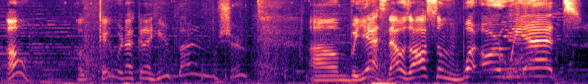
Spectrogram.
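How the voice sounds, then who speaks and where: A man's voice: very high voice, big pitch swings, normal speed, over music. A man giving casual gameplay commentary as a streamer, informal and chuckling. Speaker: video game streamer.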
